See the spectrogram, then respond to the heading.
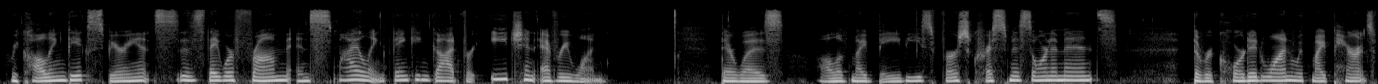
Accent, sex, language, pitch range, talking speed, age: American, female, English, 145-190 Hz, 130 wpm, 40-59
